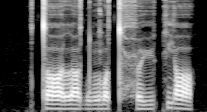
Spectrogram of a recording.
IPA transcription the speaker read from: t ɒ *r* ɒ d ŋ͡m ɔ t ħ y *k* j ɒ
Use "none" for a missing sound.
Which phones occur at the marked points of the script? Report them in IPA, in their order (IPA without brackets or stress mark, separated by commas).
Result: l, k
